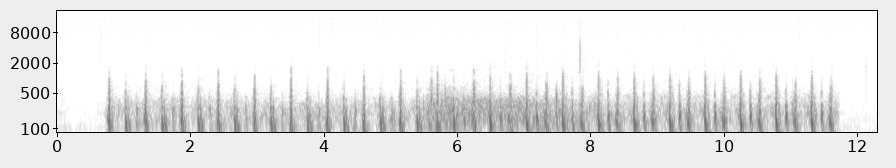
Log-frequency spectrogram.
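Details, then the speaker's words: Right ventricular gallop with tachycardia: S1 is followed by a softer S2 and a gallop sound. After the patient breathes in, S1 and the gallop become markedly louder, typical of a right-sided third or fourth sound. "the patient will be heard to breathe in after which both the first heart sound and the gallop sound are markedly increased in intensity an increase in intensity after inspiration is typical of a third or fourth sound arising in the right"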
